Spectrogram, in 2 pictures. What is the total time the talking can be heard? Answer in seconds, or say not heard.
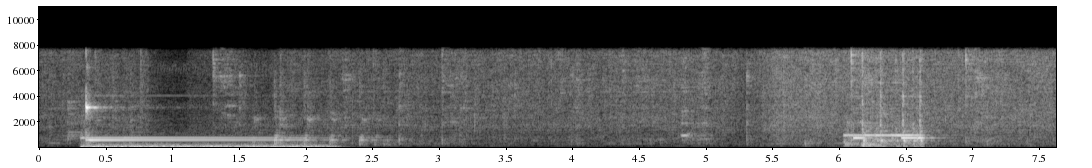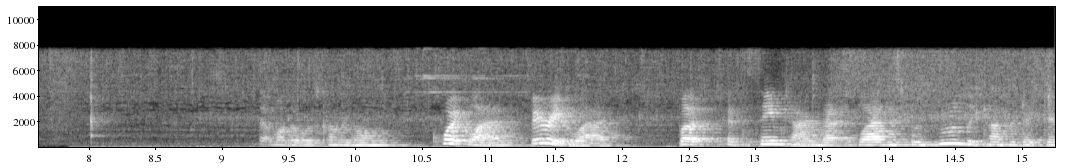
6 s.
